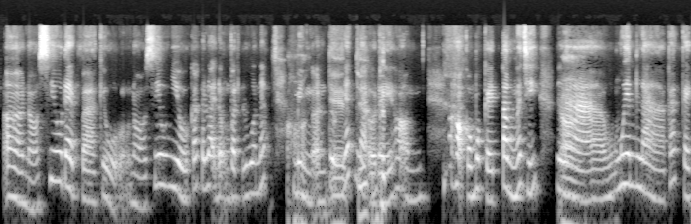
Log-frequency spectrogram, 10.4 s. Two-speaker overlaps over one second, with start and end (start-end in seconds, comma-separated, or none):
4.4-5.8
